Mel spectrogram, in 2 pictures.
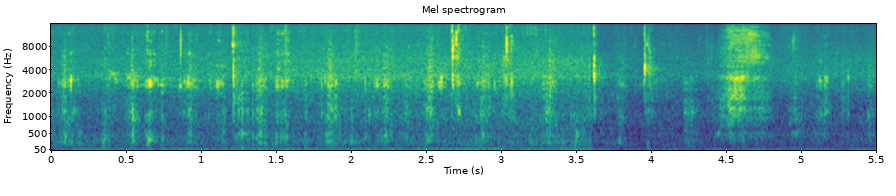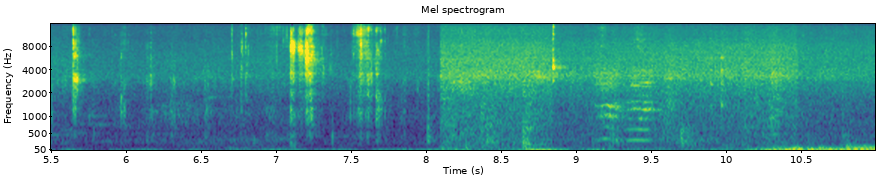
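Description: A man slurps food from a bowl.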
